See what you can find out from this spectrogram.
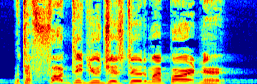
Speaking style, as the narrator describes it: Detective Brown shouts

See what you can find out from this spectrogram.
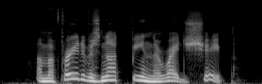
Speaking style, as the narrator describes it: said in a choked voice

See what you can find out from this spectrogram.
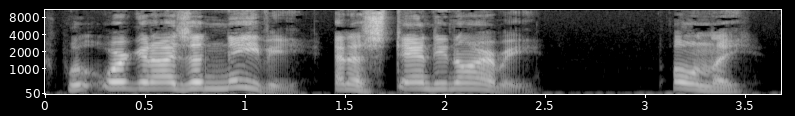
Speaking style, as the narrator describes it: he cried, in free enthusiasm

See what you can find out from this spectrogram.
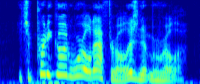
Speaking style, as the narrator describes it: concluded Anne happily

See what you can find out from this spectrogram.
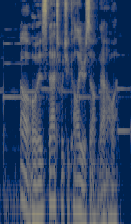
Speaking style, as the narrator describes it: replied, letting out a forced chuckle

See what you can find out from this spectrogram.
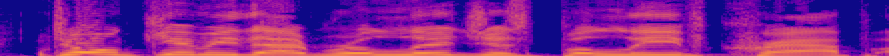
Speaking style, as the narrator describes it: yelled

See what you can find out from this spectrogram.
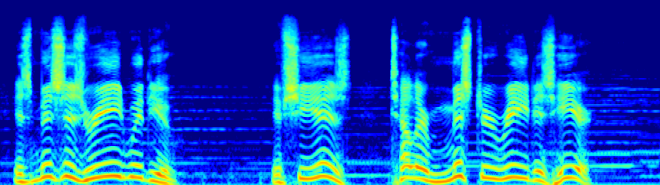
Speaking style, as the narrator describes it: they called out

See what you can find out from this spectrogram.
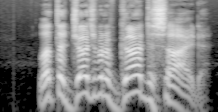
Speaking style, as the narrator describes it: cried the knights who were present

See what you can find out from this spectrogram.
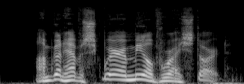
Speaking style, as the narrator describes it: Smoke said

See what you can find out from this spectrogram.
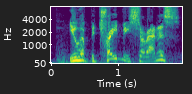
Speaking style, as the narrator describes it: she growled

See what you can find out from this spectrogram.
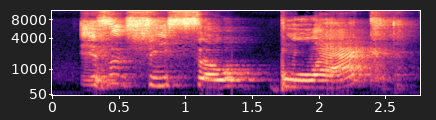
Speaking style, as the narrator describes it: One girl, who is white, says real loudly

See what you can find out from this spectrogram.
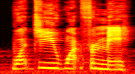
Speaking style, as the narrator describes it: I asked anxiously

